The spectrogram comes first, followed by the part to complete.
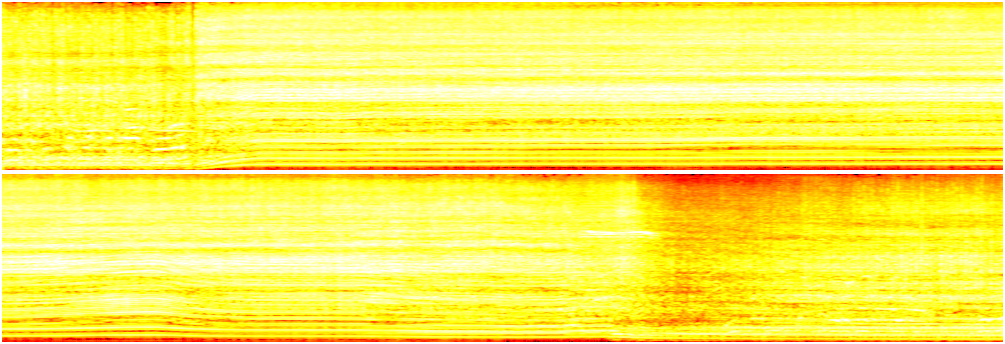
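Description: Portable fire pump's engine revs up sharply from idle about two seconds in and holds a high, steady pitch while it drives water through the hoses, rising briefly near the middle. It drops back to idle about four seconds before the end.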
